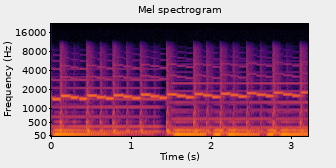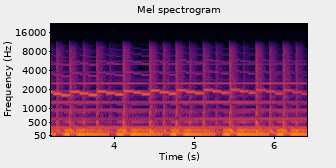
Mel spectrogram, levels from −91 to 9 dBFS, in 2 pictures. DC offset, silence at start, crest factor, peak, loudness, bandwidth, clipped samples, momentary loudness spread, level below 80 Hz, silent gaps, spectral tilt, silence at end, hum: under 0.1%; 0 s; 14 dB; -8 dBFS; -21 LUFS; 10.5 kHz; under 0.1%; 3 LU; -26 dBFS; none; -6 dB/octave; 0 s; none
